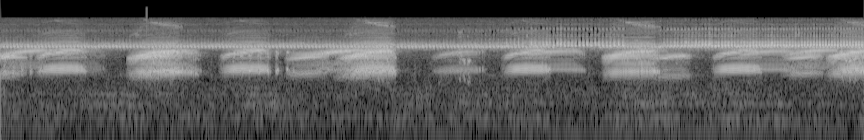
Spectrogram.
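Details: Frogs calling in bursts of harsh, ratcheting croaks about half a second long, repeated roughly every second, with a steady high insect-like hiss running beneath throughout.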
